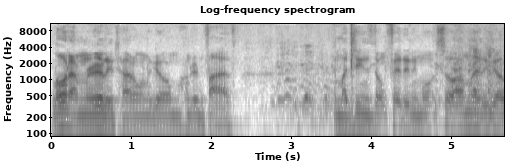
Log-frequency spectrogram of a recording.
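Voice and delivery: put-on very old man voice, low and worn-out.

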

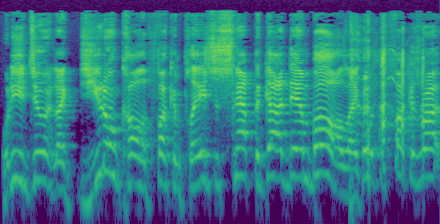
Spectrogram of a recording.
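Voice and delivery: acted-out, high, angry yell. Retelling a sideline clip of Peyton Manning and his center: imitating Peyton Manning yelling. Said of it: "Peyton Manning yelling at Jeff Saturday".

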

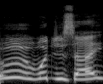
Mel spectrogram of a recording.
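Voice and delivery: very high, drawn-out, panicking freaked-out voice. Retelling an air traffic controller's reply: imitating someone freaking out. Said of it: "the guy in the air traffic controller started freaking out".

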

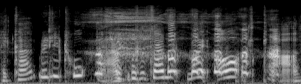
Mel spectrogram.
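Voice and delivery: little put-on posh voice, high and sing-song. Retelling phoning Judith halfway through her class, imitating Judith's posh voice. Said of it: "Did a little posh voice where you went".

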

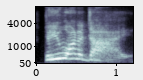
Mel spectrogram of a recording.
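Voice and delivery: high, shrieking, play-acted stage scream. Voicing a lead performer in a bards' play: screaming. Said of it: "lead performer just screaming".

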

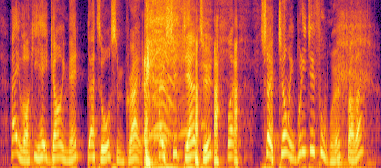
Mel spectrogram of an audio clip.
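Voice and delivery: overfriendly, chummy bro-style patter. Acting out a gym worker's chat with a new member: imitating a gym worker. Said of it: "Here's how the conversation goes".

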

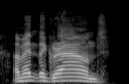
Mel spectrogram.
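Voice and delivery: ordinary delivery

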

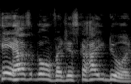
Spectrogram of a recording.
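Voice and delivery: sleazy-friendly, pervy and offhand tone. Retelling a movie scene, a kid mimicking Joe Clark: Joe Clark impression. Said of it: "he kinda nails the impression".

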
